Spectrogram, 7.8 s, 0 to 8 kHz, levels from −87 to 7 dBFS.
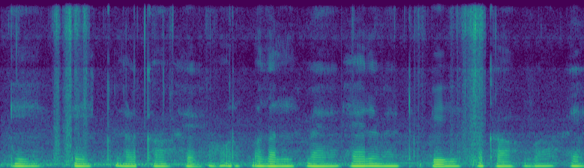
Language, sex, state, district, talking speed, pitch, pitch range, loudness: Hindi, male, Uttar Pradesh, Jalaun, 90 wpm, 110 Hz, 105-115 Hz, -18 LUFS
